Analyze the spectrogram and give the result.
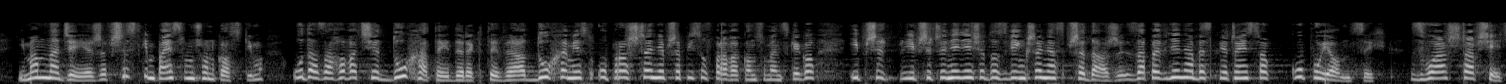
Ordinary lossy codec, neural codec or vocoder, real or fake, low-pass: AAC, 48 kbps; none; real; 7.2 kHz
